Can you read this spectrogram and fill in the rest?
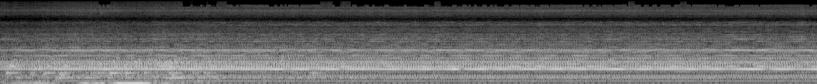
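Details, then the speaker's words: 1999 Nissan Frontier VG33E turbo, Fuelab electric fuel pump with pre-filter first start, commanded on: steady high electric whine with faint gurgling hiss as air is pushed out the return line; pump priming. "go ahead and command a channel on for the fuel lab you can hear turned on it's a bunch of air coming out of HR line"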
